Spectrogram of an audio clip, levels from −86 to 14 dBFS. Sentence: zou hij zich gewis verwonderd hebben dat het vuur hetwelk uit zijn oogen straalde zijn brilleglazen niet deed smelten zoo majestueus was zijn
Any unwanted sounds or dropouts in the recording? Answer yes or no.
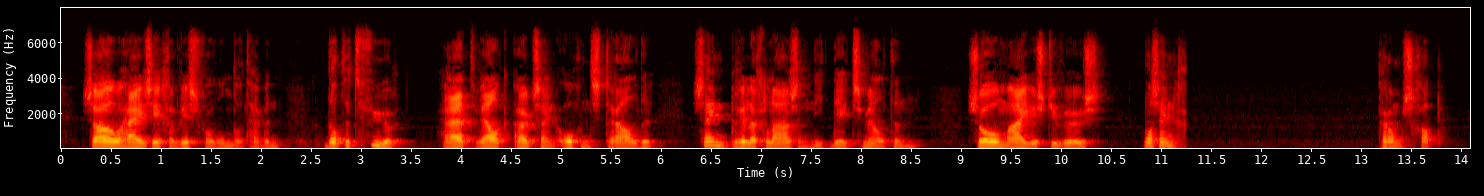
no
